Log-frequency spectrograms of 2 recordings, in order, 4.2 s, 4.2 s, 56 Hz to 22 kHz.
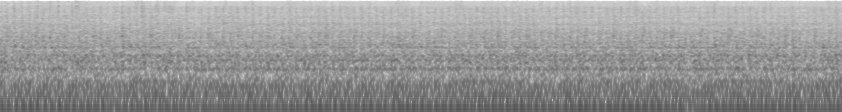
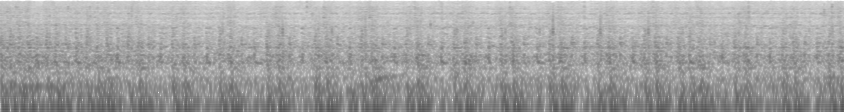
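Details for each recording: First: Solex carburetors after idle screws lowered about half a turn and balanced: steady, even idle at about 700 rpm with no misses, knocks or hunting; smooth, balanced carburation, normal idle. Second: Engine with rebuilt twin Solex carburetors, warmed up with thermostat open, throttle linkage disconnected: slow lumpy low rumble with loose uneven beat; idle speed too low.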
